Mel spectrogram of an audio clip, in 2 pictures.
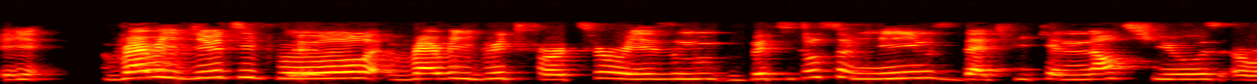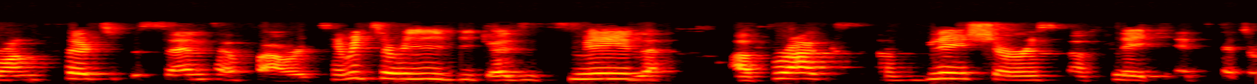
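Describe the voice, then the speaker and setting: With a French accent, a woman speaks at a high pitch with ordinary pitch variation and big swings in loudness. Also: moderate pace. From Switzerland, French-speaking. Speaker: science diplomat. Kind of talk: interview.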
